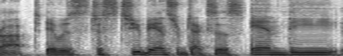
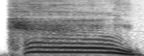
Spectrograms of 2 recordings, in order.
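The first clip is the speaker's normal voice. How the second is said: high, loud stranger calling out across the street; a stranger shouting across a parking lot at a guitar case sticker, high and loud; mock yell; 13 semitones higher, 3 dB louder, much slower than usual. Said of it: "Somebody yells at me".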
